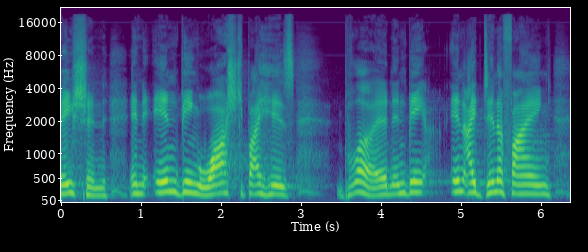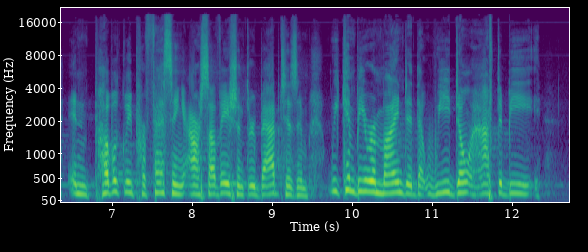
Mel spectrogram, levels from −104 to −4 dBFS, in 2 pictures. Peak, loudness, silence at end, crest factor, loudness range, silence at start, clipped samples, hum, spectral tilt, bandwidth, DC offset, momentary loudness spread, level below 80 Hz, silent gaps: -8 dBFS; -26 LUFS; 0.4 s; 18 dB; 4 LU; 0 s; under 0.1%; none; -5.5 dB/octave; 19 kHz; under 0.1%; 12 LU; -74 dBFS; none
